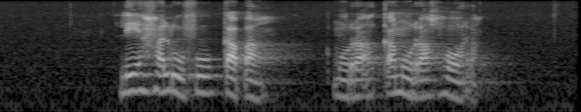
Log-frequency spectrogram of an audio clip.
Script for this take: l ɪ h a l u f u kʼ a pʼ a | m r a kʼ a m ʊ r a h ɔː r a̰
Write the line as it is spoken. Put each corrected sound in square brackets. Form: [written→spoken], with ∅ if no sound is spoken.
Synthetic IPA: l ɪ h a l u f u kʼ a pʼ a | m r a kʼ a m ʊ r a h ɔː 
